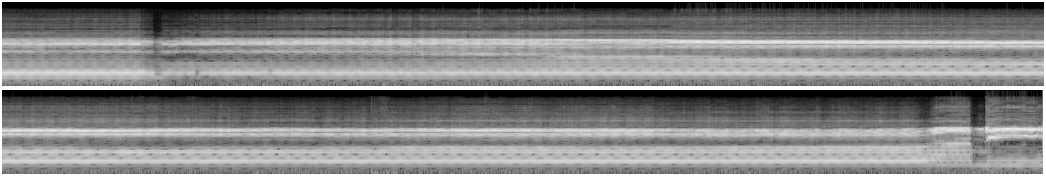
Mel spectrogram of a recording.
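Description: A singer holds one long, steady sung note in the opening of a Hmong kwv txhiaj, with a slight waver and a brief dip about a second in.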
